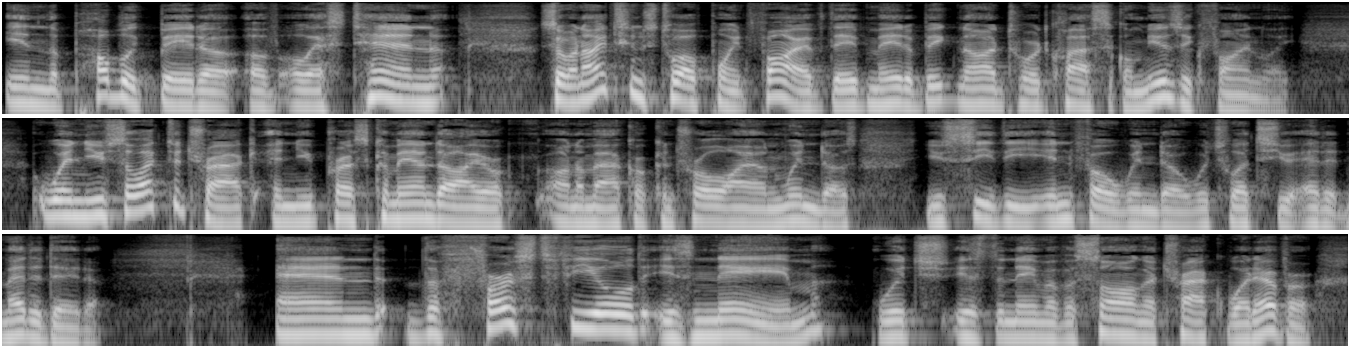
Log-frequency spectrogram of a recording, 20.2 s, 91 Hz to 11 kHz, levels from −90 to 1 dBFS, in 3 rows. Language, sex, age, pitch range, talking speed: English, male, 40-59, 120-155 Hz, 185 wpm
